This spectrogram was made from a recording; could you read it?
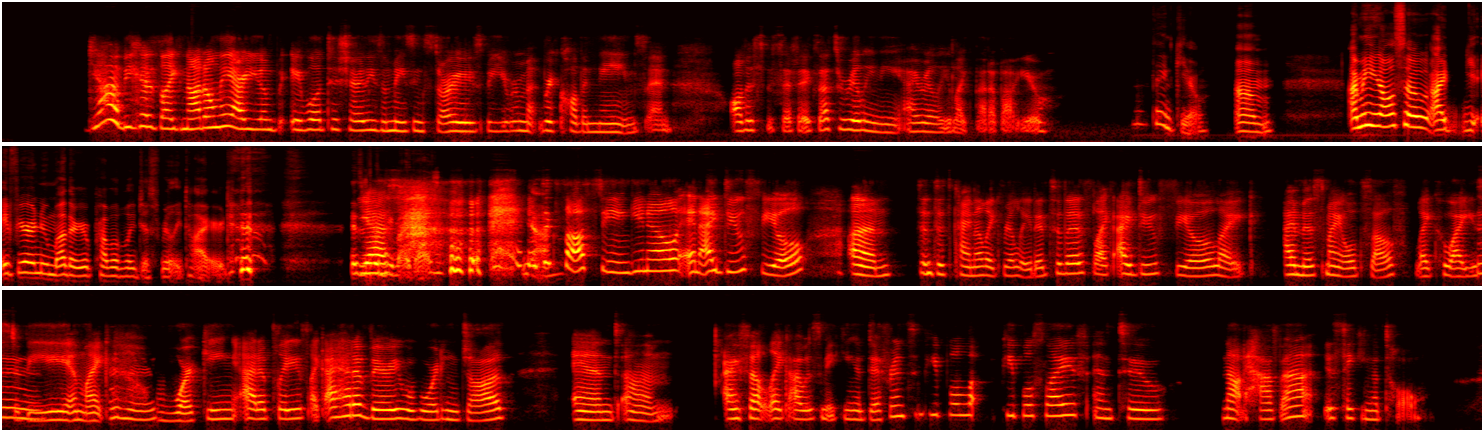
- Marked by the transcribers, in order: chuckle; laugh
- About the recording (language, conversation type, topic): English, unstructured, Do you prefer working from home or working in an office?
- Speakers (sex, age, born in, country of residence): female, 30-34, Mexico, United States; female, 30-34, United States, United States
